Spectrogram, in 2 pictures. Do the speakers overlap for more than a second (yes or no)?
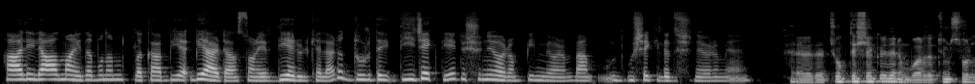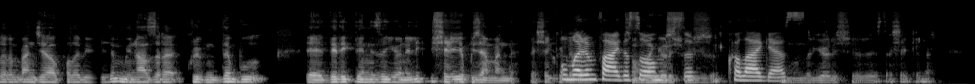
yes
